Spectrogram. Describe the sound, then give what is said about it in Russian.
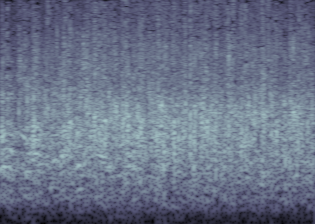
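Dense, steady applause from an audience for a performing fur seal: continuous many-handed clapping at an even, loud level for the whole clip, with no pauses or swells. “Я понял, что эти аплодисменты были именно ему.”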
